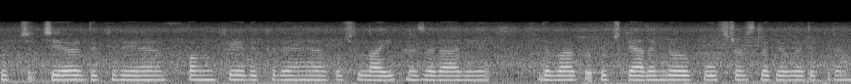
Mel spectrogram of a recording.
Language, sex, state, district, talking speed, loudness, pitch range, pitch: Hindi, female, Uttar Pradesh, Muzaffarnagar, 185 wpm, -15 LUFS, 205-215 Hz, 210 Hz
